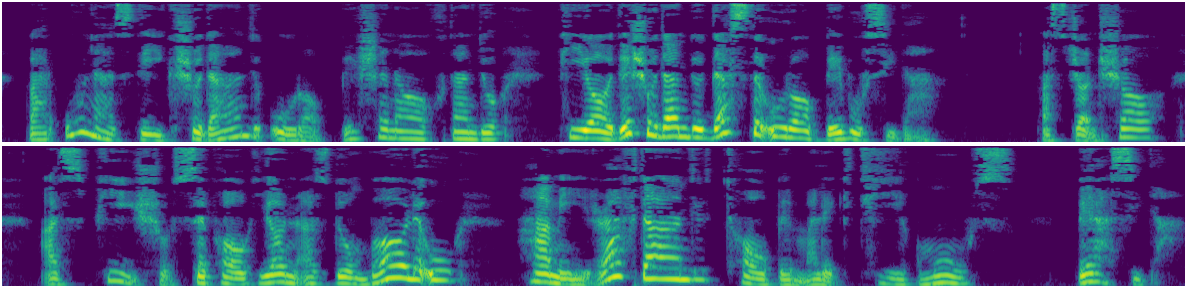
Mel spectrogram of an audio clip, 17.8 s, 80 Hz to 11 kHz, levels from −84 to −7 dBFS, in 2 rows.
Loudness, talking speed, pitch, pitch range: -21 LUFS, 105 wpm, 160 Hz, 140-210 Hz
